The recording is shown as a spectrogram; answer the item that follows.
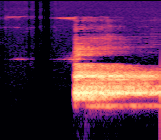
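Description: An electronic sound-effect tone, several steady pitches held together, starting suddenly about a second in and cutting off abruptly about a second and a half later.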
